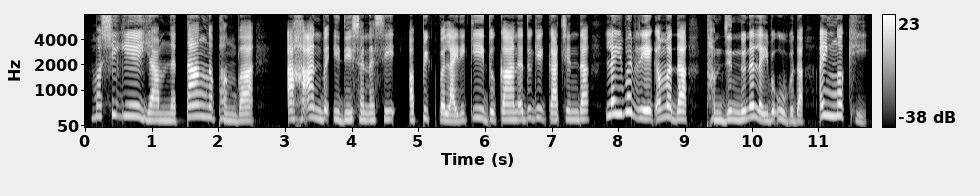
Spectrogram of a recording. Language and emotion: Manipuri, surprised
